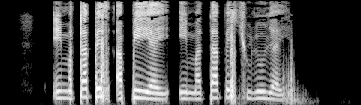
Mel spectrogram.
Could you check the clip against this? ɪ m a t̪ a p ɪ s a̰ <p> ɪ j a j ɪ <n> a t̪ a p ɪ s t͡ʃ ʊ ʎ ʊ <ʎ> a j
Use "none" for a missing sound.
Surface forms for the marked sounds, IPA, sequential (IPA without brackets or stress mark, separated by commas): p, m, ʎ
